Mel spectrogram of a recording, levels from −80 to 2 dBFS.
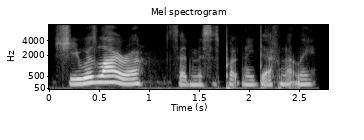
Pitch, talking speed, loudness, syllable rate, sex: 190 Hz, 150 wpm, -18 LUFS, 5.4 syllables/s, female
